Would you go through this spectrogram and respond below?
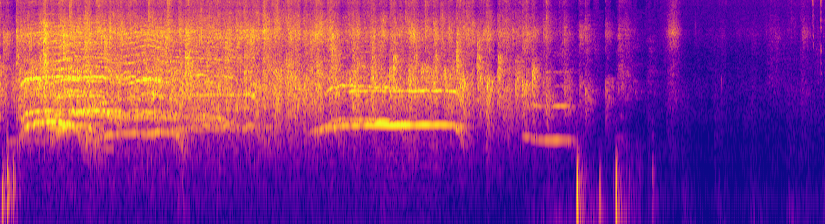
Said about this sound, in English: And next up, please clap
